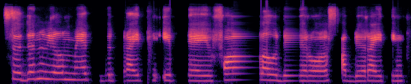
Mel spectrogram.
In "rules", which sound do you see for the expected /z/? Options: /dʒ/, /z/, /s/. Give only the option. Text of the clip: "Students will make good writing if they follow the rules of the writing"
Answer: /s/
